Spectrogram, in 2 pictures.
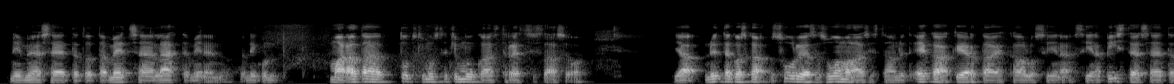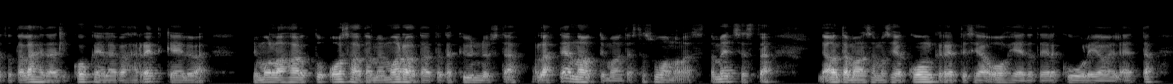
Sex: male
